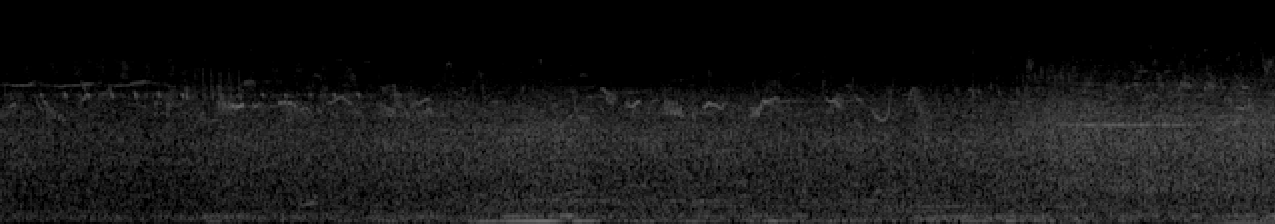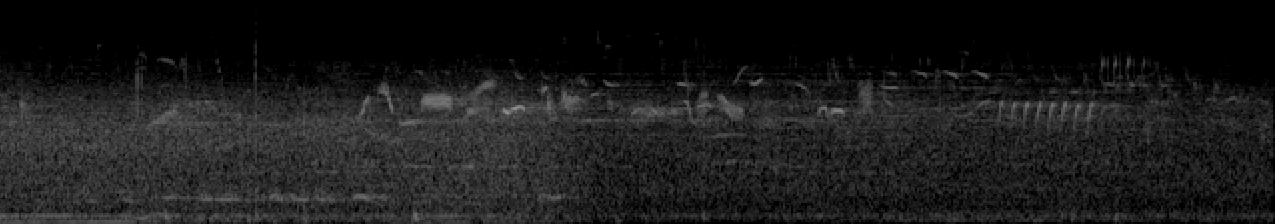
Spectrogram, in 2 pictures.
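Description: Faint outdoor background hiss with small birds chirping and twittering, busier in the second half, including a quick trill of rapid notes near the end.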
